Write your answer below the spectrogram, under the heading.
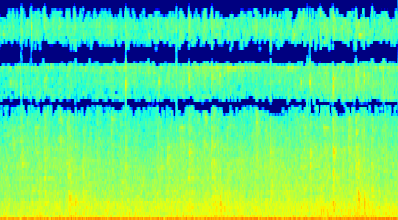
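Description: Automatic hair-clip assembly machine running: its vibratory bowl feeders give a steady low buzzing hum. Above the hum is a dense, even rattle with faint scattered clicks from parts and mechanisms.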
